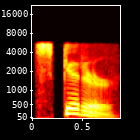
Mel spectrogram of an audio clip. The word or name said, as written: skitter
